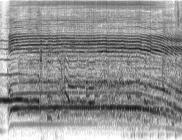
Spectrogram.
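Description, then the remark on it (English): An audience screams and cheers together at full volume, a sustained wall of high-pitched shrieks and whoops that holds steady for several seconds, loud, with no talking. “Remember check. before when I said we're all gonna go back to screaming? We're gonna do that right now.”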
